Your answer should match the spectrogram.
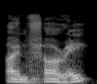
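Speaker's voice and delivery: lightly voiced tiger apology; a slight character voice for an apologizing tiger; Tigger. Tiger apologizes to the little pig, lightly voiced character. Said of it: "said Tigger".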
